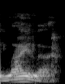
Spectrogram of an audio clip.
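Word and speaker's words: לילה: the day today okay lila notice the accents on the first syllable here lila means night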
